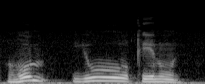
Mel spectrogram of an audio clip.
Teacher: الميم ساكنة مظهرة لأنها بعدها الياء، والياء من حروف الإظهار ويسمى إظهارا شفويا.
